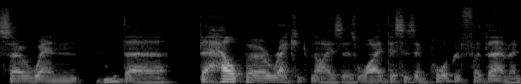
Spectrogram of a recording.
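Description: A man talks in a normal speaking voice at a fairly low pitch. His pace is fairly slow. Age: 30s. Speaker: podcast host. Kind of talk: casual chat; scripted narration.

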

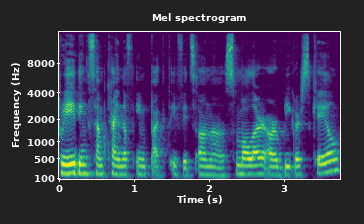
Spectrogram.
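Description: A woman speaks in a fairly low pitch with fairly even intonation. The recording is very clean, with a silent background. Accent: Slovak. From Slovakia, small village in the middle. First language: Slovak. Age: 20s. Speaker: salesperson. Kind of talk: interview.

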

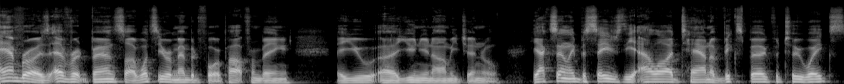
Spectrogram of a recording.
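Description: The speaker has an Australian accent and lively intonation. The pace is very fast. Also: man, medium pitch for a man. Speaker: comedian and game show host. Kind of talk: comedy game show hosting. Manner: animated.

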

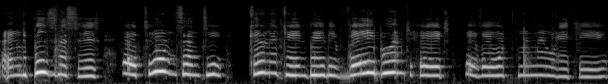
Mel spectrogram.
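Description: Someone performs a put-on character voice at an extremely high pitch. The pace is moderate.

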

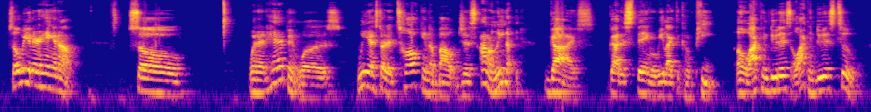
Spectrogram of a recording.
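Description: A man speaks in an animated tone at a medium pitch and moderate pace, his intonation lively and his loudness very even, with audible room echo. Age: young. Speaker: podcast host. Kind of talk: casual chat.

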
